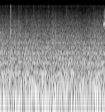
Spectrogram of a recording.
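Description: Quiet steady room noise with one faint click shortly after the start.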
